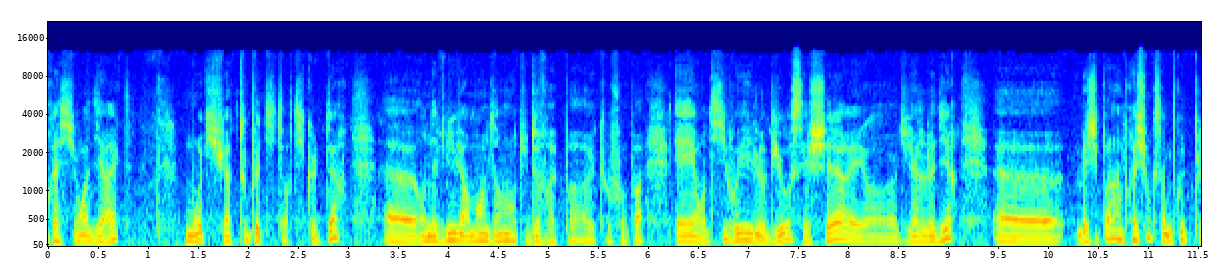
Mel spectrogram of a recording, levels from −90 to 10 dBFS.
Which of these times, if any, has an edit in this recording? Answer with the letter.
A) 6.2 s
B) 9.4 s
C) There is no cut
A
